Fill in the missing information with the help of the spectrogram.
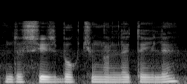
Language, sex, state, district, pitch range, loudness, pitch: Wancho, male, Arunachal Pradesh, Longding, 110-120 Hz, -18 LUFS, 115 Hz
